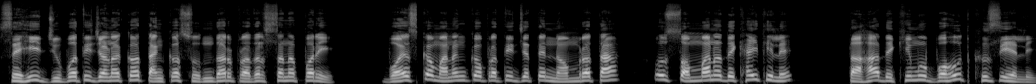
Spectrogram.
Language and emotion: Odia, happy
